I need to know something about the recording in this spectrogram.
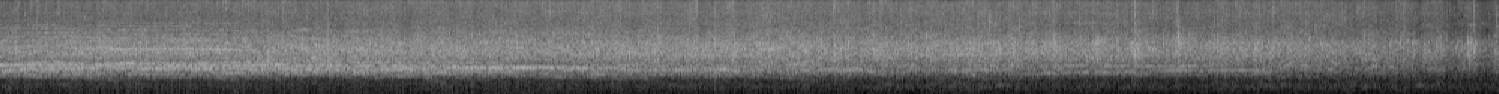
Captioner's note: applause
